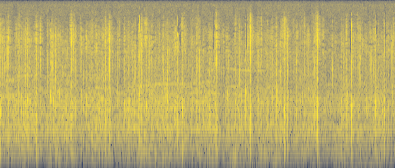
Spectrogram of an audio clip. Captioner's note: cheering and applause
